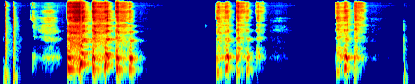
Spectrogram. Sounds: Cough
